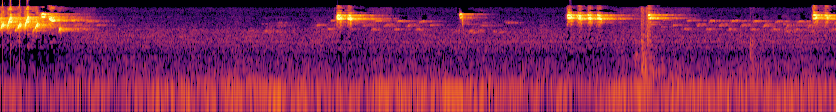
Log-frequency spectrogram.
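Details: Scattered goldfinch song phrases, a courtship and communication behaviour: short high twittering bursts separated by silences of one to two seconds, with one sharp click in the middle.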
